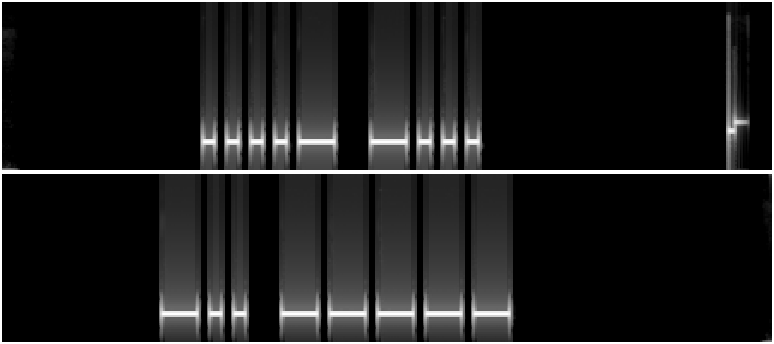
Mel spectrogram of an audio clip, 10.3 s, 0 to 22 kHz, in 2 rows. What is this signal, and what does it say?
Morse code, heard as a keyed tone, about 15 wpm, 700 Hz. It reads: 4 B D 0
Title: Single-Letter Single-Number 15wpm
